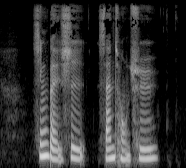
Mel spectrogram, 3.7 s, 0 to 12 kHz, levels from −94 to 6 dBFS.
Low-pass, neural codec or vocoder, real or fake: 10.8 kHz; none; real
